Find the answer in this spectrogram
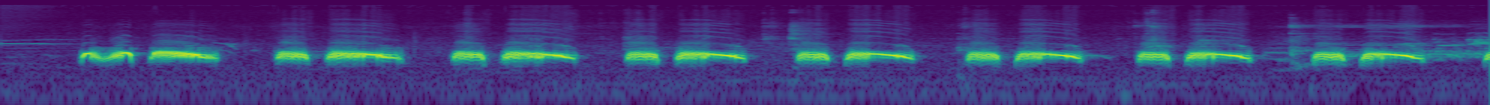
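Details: Spotted dove used as a decoy bird, cooing in the morning to call in wild doves: clean, low paired coo notes repeated steadily about once a second, with short gaps, in a quiet setting.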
